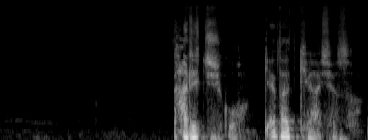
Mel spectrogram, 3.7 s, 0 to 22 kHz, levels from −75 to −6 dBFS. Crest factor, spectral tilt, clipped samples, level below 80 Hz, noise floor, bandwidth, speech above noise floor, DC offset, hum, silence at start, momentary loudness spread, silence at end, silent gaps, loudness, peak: 22 dB; -6 dB/octave; under 0.1%; -48 dBFS; -68 dBFS; 18 kHz; 40 dB; under 0.1%; none; 1.75 s; 15 LU; 0.1 s; none; -28 LUFS; -8 dBFS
